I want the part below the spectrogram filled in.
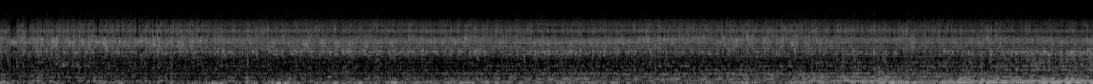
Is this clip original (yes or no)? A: no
